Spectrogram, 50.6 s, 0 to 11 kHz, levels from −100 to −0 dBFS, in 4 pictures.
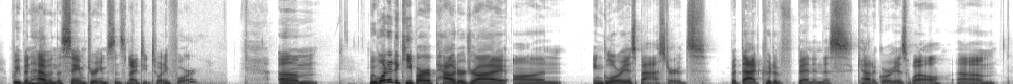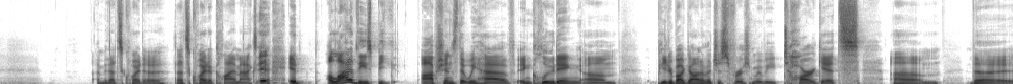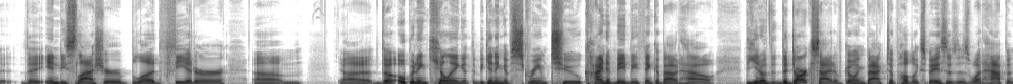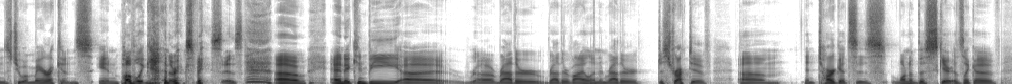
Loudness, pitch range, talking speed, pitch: -23 LUFS, 130-160 Hz, 150 wpm, 140 Hz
